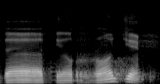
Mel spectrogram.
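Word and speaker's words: ذَاتِ الرَّجْعِ: Nah, huruf ainnya ini tidak boleh hilang. Jadi bacanya wassama'i dzatir raj'. Ada nya itu ainnya masih tetap ada. Wassama'i dzatir raj'. Bukan wassama'i dzatir raj'. Tapi dzatir raj'. Dzatir raj' ada ainnya masih harus terdengar meskipun sedikit terdengarnya.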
